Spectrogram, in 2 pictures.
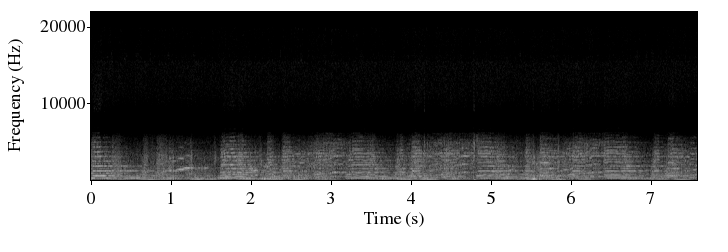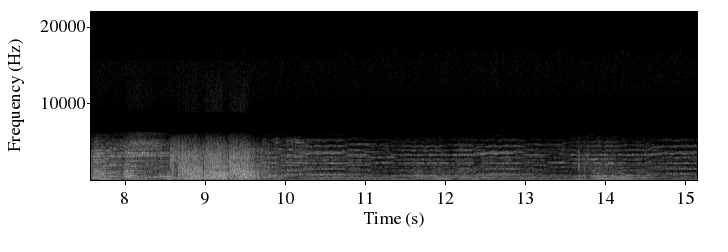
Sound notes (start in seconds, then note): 2.6 dull thudding; 8.1 gunshots; 8.7 slow instrumental music; 11.5 thud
